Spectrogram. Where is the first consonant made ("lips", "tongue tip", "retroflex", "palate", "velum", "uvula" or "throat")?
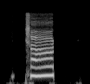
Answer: palate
